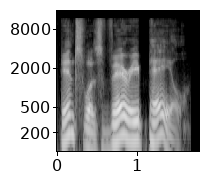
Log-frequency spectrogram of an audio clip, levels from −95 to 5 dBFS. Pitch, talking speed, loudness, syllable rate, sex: 130 Hz, 135 wpm, -16 LUFS, 3.8 syllables/s, male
